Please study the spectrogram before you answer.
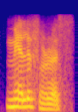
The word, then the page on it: melliferous: Indian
